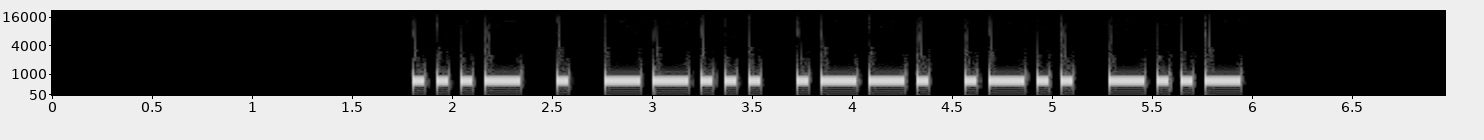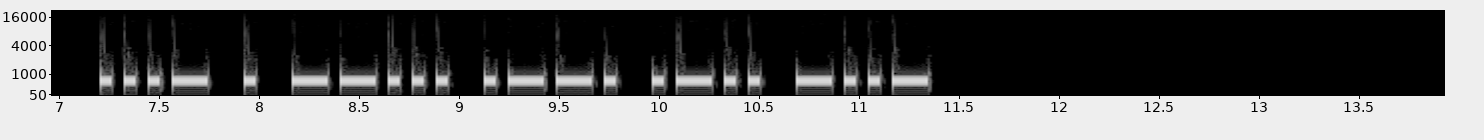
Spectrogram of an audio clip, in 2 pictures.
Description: Morse code, heard as a keyed tone, about 20 wpm, 700 Hz. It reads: VE7PLX VE7PLX
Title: DXCC-100 Call Signs - 6 Characters - Repeated 2x - 20wpm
